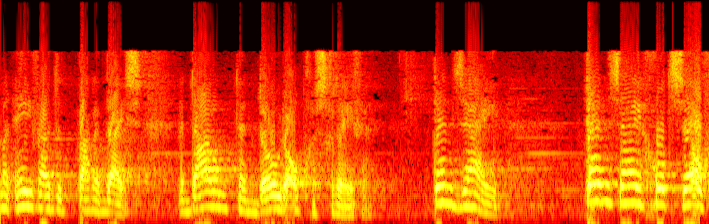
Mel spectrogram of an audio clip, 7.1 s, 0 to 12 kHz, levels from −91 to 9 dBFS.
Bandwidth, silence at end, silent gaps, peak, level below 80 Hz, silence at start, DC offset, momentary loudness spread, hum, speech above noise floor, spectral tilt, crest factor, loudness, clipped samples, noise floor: 12 kHz; 0 s; none; 0 dBFS; -44 dBFS; 0 s; 0.3%; 15 LU; none; 25 dB; -5 dB/octave; 10 dB; -10 LUFS; 3%; -34 dBFS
